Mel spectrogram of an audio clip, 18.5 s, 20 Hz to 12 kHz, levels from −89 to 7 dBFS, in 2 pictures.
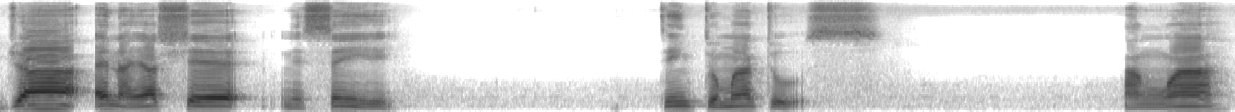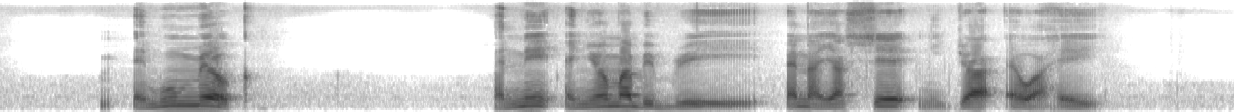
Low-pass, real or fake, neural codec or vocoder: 10.8 kHz; real; none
